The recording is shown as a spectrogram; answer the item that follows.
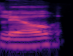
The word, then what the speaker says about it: Liu: I saying it correctly yeah it's Leo Leo all right all right l-i-u it's already in the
